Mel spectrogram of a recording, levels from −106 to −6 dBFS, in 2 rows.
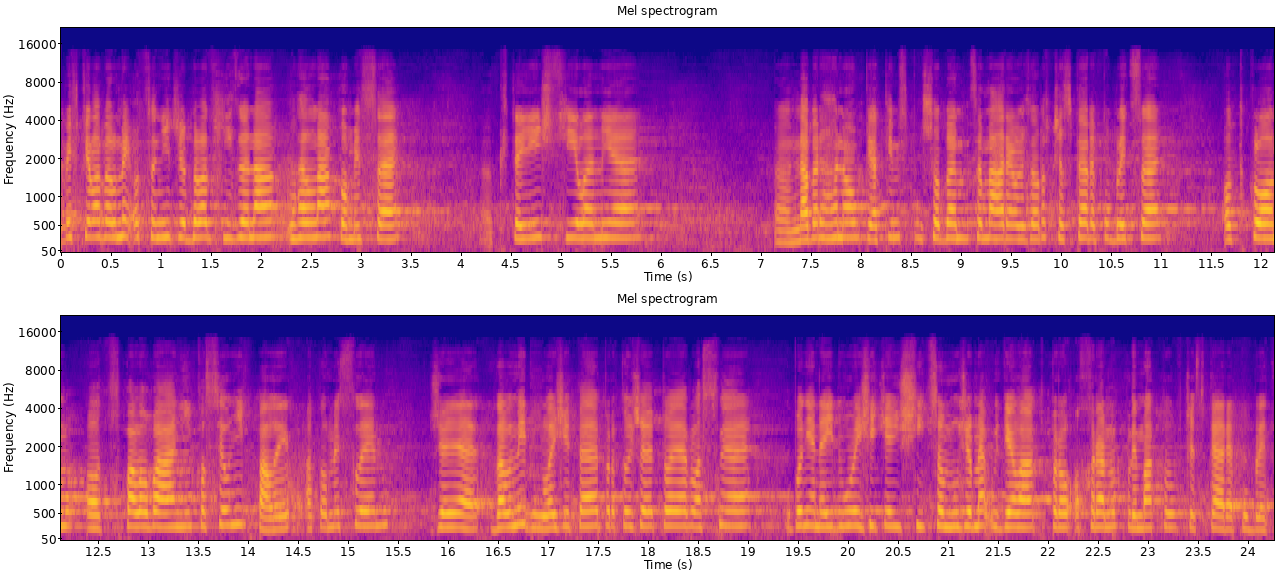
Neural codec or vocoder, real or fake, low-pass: codec, 44.1 kHz, 3.4 kbps, Pupu-Codec; fake; 14.4 kHz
